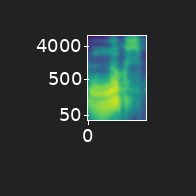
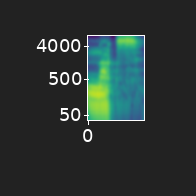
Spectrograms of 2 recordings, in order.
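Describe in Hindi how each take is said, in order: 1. पहला स्वर 'u' की आवाज़ है। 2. पहला स्वर 'a' की आवाज़ है।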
